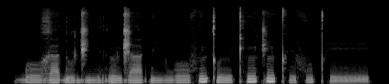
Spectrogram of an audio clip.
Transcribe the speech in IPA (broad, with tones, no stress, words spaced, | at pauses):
ɓoː˨ɣa˨ ɗu˨ d͡ʒiː˨rũ˨d͡ʒaː˨k͡piː˨ woː˨fĩ˦kʼu˨nɪ˨ kʰĩ˦t͡ʃĩ˦ pʰɪ˨fu˦ pʰeː˨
